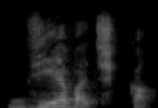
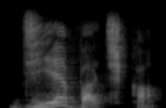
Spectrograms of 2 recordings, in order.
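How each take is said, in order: No difference in how they are said.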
